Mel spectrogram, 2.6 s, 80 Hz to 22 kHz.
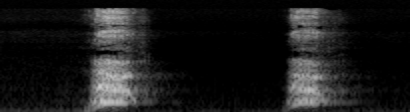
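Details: Basset Hound barking, two deep, full-throated barks about 1.3 seconds apart, each short and loud with a quick rise, in a quiet room with a faint low hum.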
